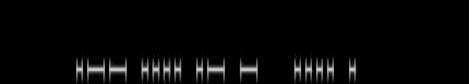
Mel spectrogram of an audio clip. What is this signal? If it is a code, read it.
Morse code, heard as a keyed tone, about 22 wpm, 700 Hz. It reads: WHAT HE
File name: Build A Phrase - 2-Word Phrases - 22wpm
